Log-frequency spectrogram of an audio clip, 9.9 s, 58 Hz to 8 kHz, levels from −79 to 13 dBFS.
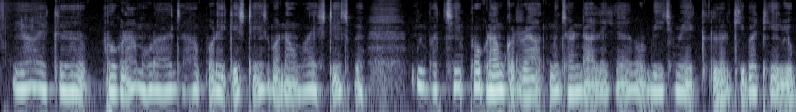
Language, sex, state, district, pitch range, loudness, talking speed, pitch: Hindi, male, Bihar, Madhepura, 145-160 Hz, -15 LUFS, 200 wpm, 150 Hz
